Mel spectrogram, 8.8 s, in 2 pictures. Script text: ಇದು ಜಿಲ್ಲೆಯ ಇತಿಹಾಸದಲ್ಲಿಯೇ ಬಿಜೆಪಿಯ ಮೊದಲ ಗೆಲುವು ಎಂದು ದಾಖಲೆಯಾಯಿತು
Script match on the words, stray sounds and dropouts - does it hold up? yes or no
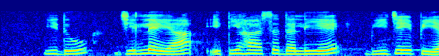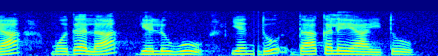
no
